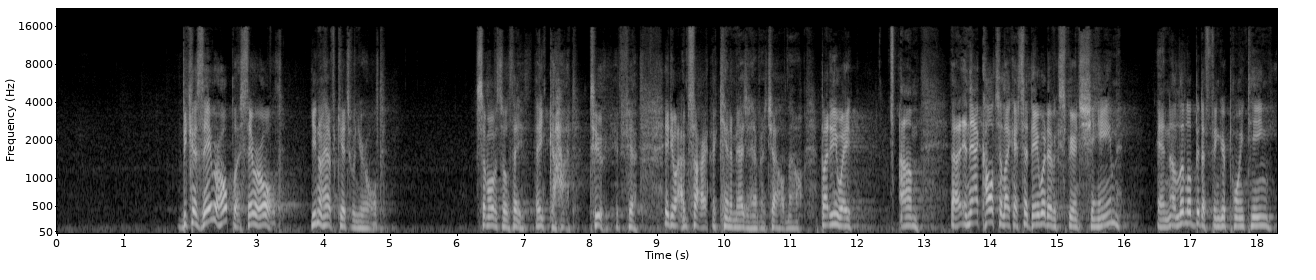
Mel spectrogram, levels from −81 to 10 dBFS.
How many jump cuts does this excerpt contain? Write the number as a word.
one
